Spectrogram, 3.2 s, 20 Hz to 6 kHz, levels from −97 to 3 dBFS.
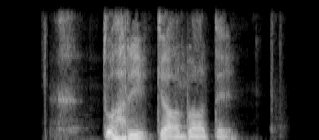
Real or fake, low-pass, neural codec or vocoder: real; 5.4 kHz; none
